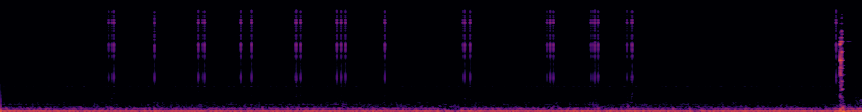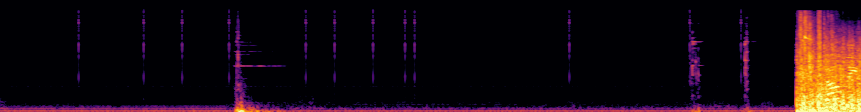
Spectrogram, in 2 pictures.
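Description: Soft menu clicks tick as options are selected.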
